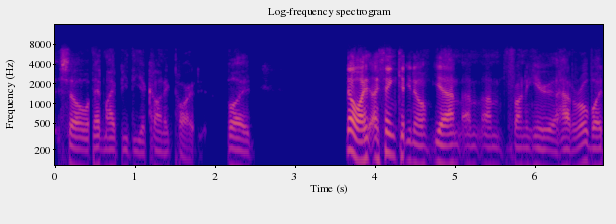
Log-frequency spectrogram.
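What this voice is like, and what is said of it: Mixed Danish and American accent. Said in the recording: “this terrible half Danish accent. ... a mix of also been living in Chicago and now here in Nashville, and then a little bit of Danish”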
